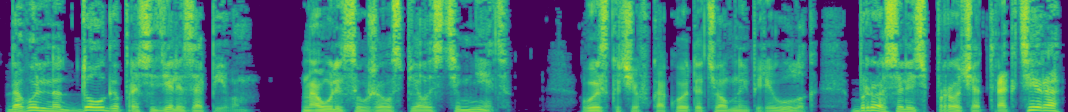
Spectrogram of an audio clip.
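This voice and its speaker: A man's voice: on the low side, no echo, clean studio sound. A man reading an adventure story aloud, narrating expressively. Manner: expressive storytelling, voicing each character. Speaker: audiobook narrator. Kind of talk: scripted narration.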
